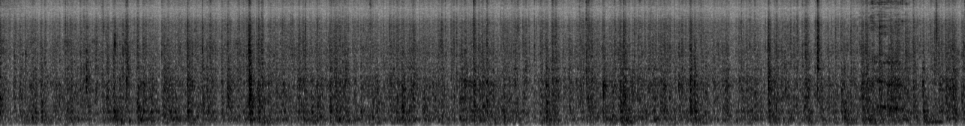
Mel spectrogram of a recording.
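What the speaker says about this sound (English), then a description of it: "That sound you hear is rain falling on the roof of my truck." Rain drums steadily on a truck roof, a dense, loud, continuous patter with occasional heavier thumps and no talking.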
